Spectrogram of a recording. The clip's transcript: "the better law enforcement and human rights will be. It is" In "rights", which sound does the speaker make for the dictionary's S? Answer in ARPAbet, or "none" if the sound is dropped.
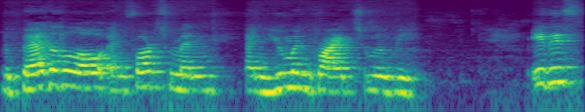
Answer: S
